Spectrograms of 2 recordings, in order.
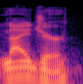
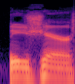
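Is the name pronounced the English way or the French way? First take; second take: English; French. First: The name is pronounced the English way. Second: The name is pronounced the French way. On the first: The older familiar way of saying the name. "I grew up my entire life calling it Niger" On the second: The newer way of saying the name. "we're going with the French pronunciation on that now"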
